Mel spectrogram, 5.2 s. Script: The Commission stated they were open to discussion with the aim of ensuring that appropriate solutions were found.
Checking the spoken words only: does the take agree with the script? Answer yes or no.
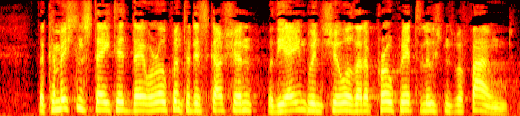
no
